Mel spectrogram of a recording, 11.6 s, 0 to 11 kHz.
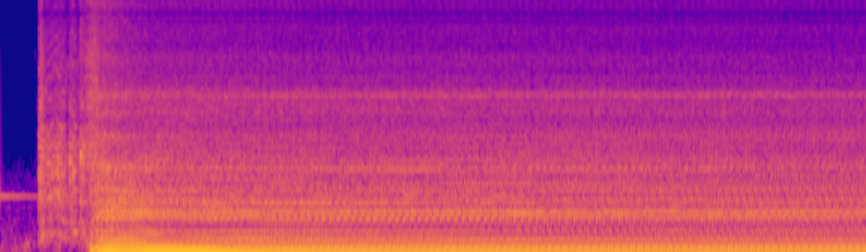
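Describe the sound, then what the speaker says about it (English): A Chevrolet/GMC 1500 pickup truck with stock exhaust cold starts: a brief crank, then a loud deep burst as the engine catches, settling into a steady, rumbling idle. "This is going to be a cold start from the stock exhaust"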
